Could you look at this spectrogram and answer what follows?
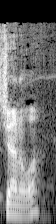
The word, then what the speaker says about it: Genua: Chris Genua.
